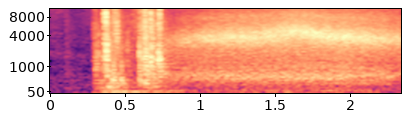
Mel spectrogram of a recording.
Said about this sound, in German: Lass sie mal rein, lass sie mal rein. Ich mach mal das Fenster ja? auf, ja.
